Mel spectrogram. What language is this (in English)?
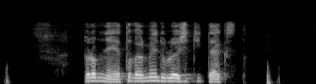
Czech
